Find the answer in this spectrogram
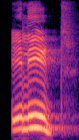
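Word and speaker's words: elite: आ जाएगा ई English E एल आई टी ई इसको क्या पढ़ेंगे इलीट इलीट समाज का जो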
